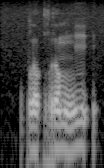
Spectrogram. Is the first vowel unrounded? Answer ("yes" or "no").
no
